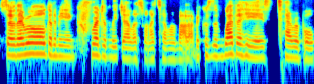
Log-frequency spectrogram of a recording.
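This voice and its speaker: A woman with a northern English accent speaks at a fairly quick pace with fairly even intonation, in a dry, close sound with no echo and a quiet background. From northern England. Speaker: workplace training presenter. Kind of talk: virtual training presentation.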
